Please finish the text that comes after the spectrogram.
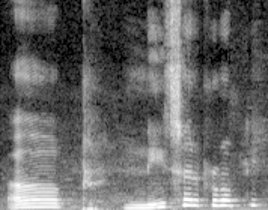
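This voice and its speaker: A performer playing a shy, quiet young male college student in an audio story, hesitant and mild. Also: medium pitch, big pitch swings, very slow, some chatter behind, heavily acted.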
